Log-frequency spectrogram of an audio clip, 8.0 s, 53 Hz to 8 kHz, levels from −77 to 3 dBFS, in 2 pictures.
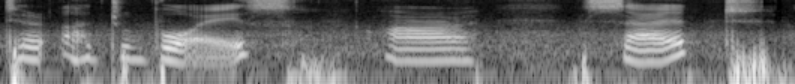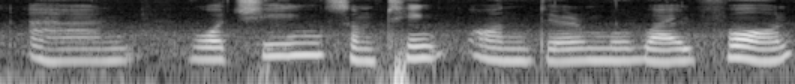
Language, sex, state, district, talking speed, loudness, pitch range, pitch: English, female, Punjab, Kapurthala, 100 wpm, -17 LUFS, 215-255 Hz, 225 Hz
